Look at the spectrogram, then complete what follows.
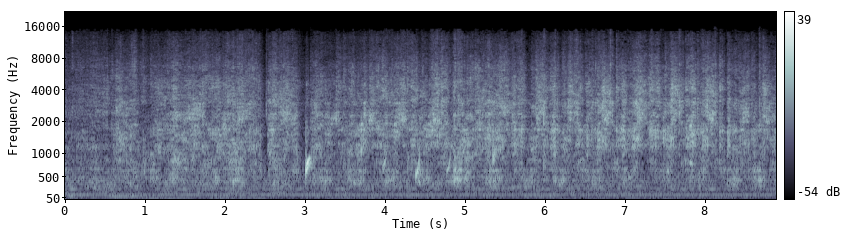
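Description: Wooden spoon stirring sugar and water in an aluminium pan, scraping steadily along the bottom where undissolved sugar has settled. A few short squeaks come through around the middle.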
